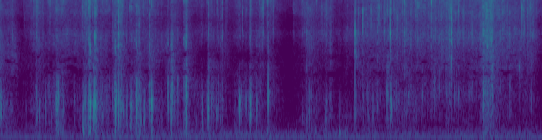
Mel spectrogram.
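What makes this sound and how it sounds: A white printed plastic instant cold pack is held upright, then twisted in both hands and squeezed and scratched with the fingertips. It gives a dense run of sharp, bright crinkles and crackles over a faint steady low hum, with the loudest bursts near the start.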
